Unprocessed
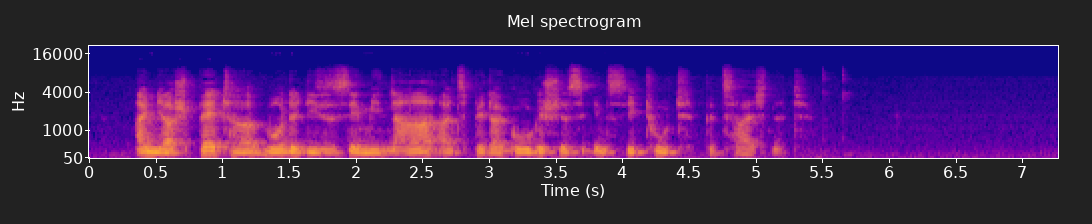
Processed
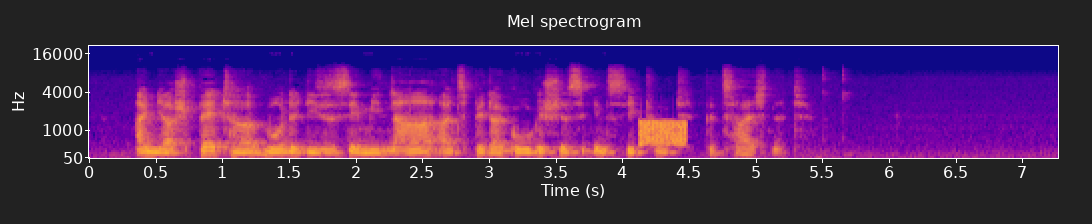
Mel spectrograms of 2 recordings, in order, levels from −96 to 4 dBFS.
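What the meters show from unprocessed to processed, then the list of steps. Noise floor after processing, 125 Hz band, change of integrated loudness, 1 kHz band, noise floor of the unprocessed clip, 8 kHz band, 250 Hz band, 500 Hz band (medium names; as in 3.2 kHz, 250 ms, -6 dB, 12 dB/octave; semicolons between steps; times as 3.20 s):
-58 dBFS, +5.0 dB, +5.0 dB, +11.0 dB, -66 dBFS, +7.5 dB, +4.5 dB, +5.0 dB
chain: painted sound noise, 4.11–4.47 s, 510–1400 Hz -16 dBFS; compression 3:1, threshold -24 dBFS, peak gain reduction 9 dB; trim +8 dB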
